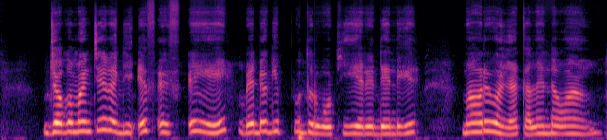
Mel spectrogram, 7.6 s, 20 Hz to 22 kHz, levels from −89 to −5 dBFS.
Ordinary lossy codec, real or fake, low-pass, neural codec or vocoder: none; fake; none; codec, 44.1 kHz, 3.4 kbps, Pupu-Codec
